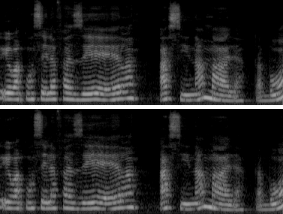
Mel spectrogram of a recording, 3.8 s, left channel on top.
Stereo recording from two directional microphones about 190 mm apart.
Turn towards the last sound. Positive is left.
turn(degrees=30)  # may be behind; listen again after turning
